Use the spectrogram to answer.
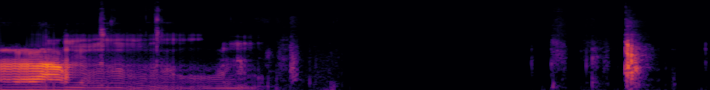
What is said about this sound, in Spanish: Está claro, ha sido un perro.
